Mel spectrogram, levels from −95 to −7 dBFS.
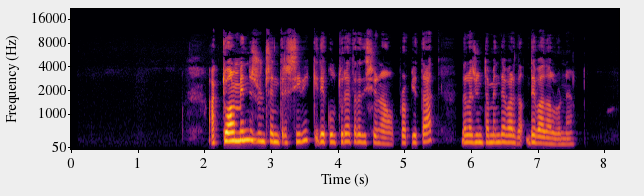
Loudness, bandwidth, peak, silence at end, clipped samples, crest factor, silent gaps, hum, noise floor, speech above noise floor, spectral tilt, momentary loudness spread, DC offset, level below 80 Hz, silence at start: -26 LUFS; 12 kHz; -2 dBFS; 0.7 s; under 0.1%; 26 dB; none; none; -76 dBFS; 50 dB; -4 dB/octave; 15 LU; under 0.1%; -86 dBFS; 2.1 s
